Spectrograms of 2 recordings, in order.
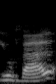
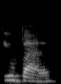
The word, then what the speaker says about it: Yuval: Like my little brother, his name is Yuval, and you pronounce it Yuval, and they pronounce it Yubal because they're stupid.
